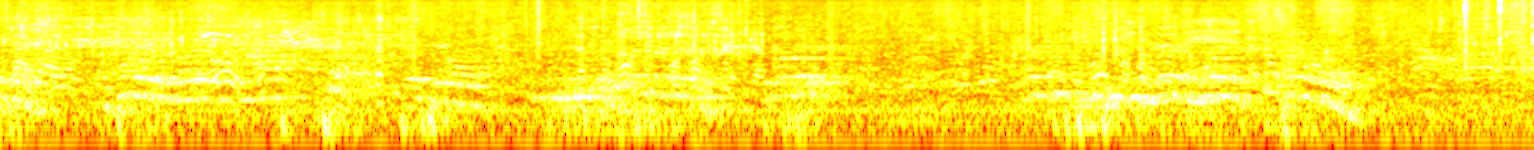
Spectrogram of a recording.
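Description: Men talk and shout close by outdoors.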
